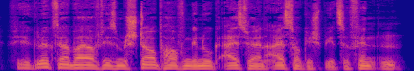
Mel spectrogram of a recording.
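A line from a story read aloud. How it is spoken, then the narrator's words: Muttering. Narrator (German): murmelte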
